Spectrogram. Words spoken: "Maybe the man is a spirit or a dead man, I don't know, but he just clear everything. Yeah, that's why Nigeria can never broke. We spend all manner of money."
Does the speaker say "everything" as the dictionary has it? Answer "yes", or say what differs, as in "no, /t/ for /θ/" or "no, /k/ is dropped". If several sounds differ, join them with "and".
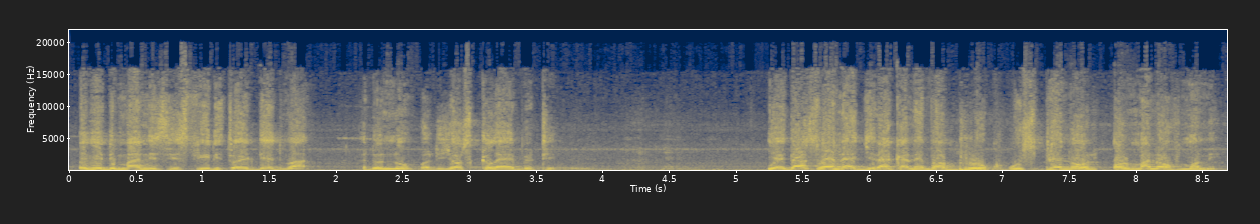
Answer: no, /t/ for /θ/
